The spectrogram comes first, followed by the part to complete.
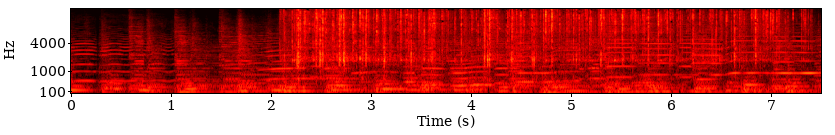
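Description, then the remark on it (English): After a brief tuneful lead-in, a cocktail shaker holding a gin fizz (gin, club soda, lemon juice, simple syrup and egg white) is shaken hard: ice rattles in a dense, rapid, continuous clatter that stays loud to the end, with music playing underneath. “I know you guys can't see this at home, but that was the most intense shaking I've ever seen.”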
